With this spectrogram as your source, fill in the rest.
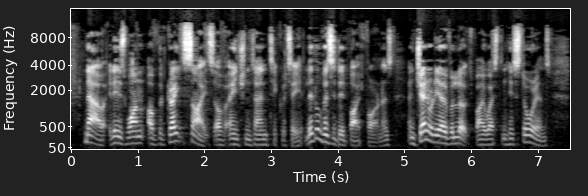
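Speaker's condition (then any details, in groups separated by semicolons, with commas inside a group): No condition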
